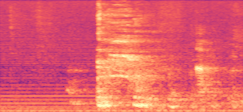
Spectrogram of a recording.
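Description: A single cough about a second in, sudden and sharp at the start and trailing off, after a second of faint steady room hum.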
